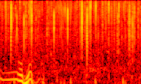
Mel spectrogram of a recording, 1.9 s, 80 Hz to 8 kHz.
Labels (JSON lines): {"label": "biophony, cascading saw", "recorder": "SoundTrap 600 or HydroMoth"}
